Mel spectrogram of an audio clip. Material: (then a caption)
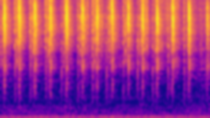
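Metal ball, plastic. A touch-up paint marker with a rattle mixing ball inside is shaken thoroughly so the paint comes out in the right colour and sheen. Fifteen sharp, bright clacks of the ball hitting inside the marker sound in a steady, quick rhythm, each one short and dry with almost no low end.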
